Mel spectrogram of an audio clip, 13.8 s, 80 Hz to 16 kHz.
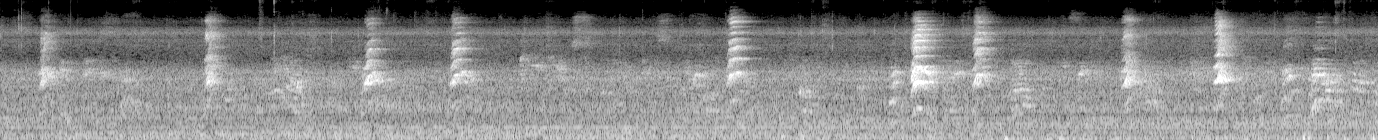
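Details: Siberian Husky puppies, 15 days old with eyes just opened, in Pakistan: short high squeaks and whimpers come in scattered bursts about every one to two seconds, some mixed with sharp clicking or rustling noises, over a steady low hiss.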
